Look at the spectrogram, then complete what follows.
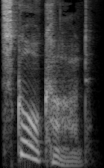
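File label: "scorecard", British English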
